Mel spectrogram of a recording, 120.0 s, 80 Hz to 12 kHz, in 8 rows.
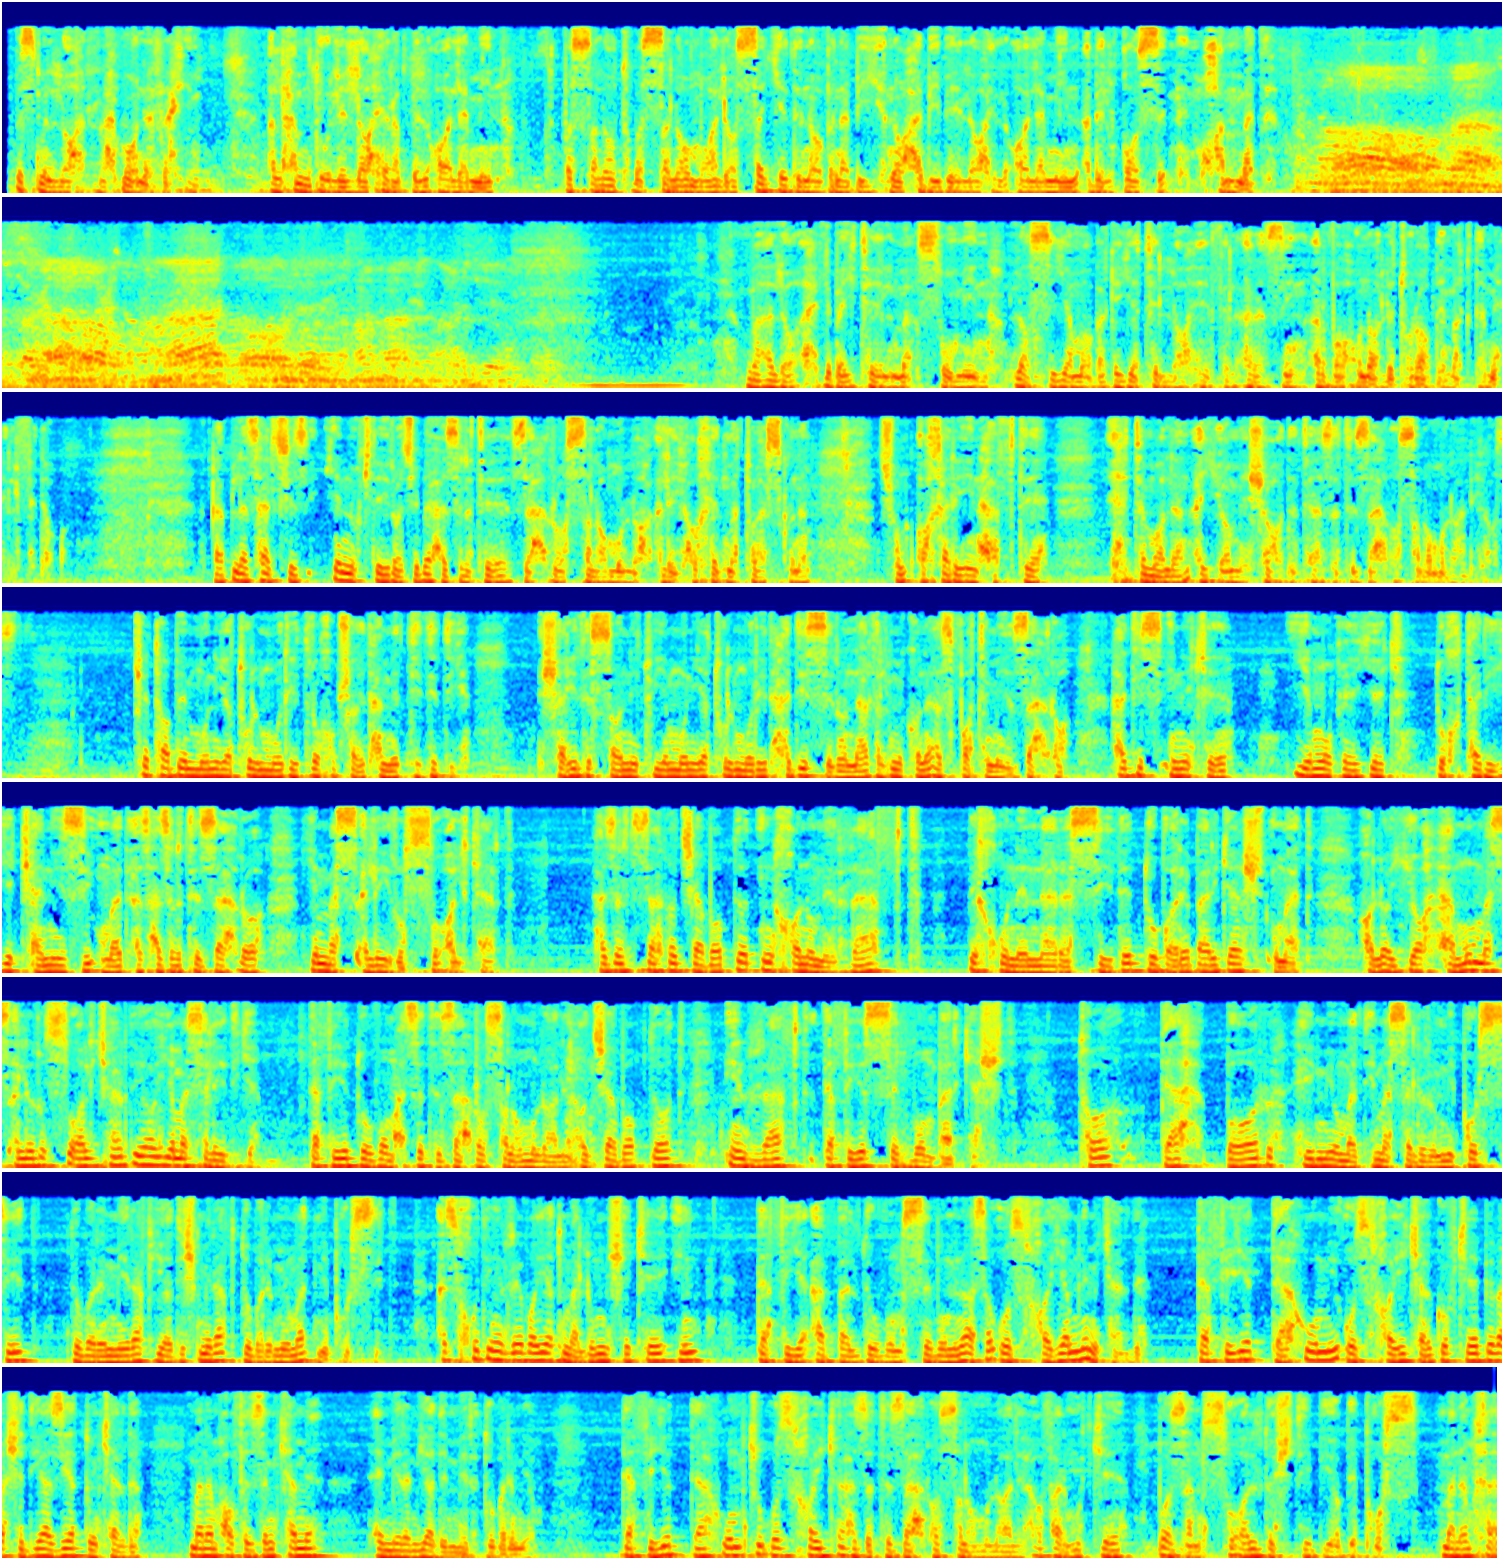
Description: درجمع طلاب مدرسه علمیه جانبازان
یکشنبه ۲۰ آبانماه ۱۴۰۳، حوزه علمیه حضرت ابوالفضل علیه السلام(جانبازان)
